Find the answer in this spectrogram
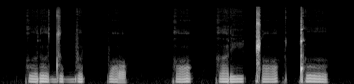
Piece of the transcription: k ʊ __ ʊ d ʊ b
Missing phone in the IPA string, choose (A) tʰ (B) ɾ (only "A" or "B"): B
